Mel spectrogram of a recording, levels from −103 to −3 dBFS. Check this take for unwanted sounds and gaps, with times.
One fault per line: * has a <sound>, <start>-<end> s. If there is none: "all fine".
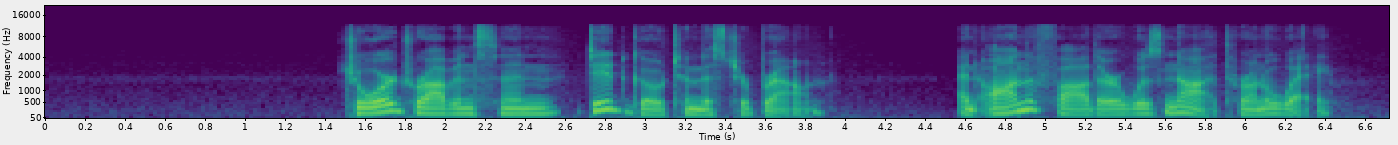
all fine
